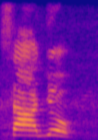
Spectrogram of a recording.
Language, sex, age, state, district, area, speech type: Sindhi, female, 30-45, Maharashtra, Mumbai Suburban, urban, read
